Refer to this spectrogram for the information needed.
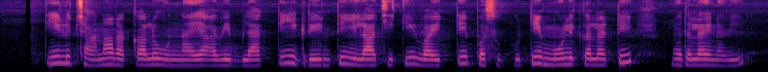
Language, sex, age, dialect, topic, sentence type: Telugu, female, 25-30, Southern, agriculture, statement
